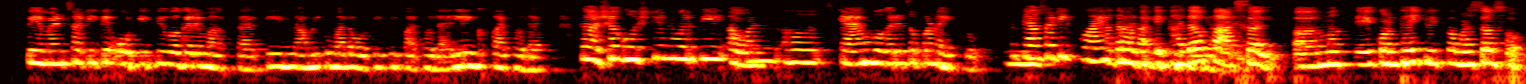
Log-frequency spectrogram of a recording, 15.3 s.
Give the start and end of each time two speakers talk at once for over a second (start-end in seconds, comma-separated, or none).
11.2-12.4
